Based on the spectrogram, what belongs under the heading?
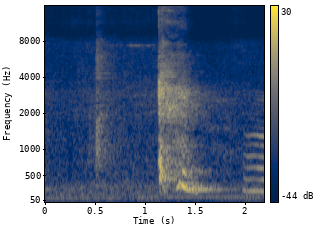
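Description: A faint short puff, then one sharp, forceful cough in a quiet small room, with a voice starting just after; a cough during a cold.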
